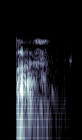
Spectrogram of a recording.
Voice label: Mesa PD Central Dispatch, scanner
